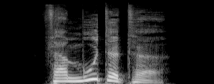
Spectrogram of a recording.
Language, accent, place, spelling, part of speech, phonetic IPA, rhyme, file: German, Germany, Berlin, vermutete, adjective / verb, [fɛɐ̯ˈmuːtətə], -uːtətə, De-vermutete.ogg
- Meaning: inflection of vermutet: 1. strong/mixed nominative/accusative feminine singular 2. strong nominative/accusative plural 3. weak nominative all-gender singular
